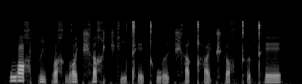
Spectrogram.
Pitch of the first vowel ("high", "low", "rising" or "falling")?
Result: high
